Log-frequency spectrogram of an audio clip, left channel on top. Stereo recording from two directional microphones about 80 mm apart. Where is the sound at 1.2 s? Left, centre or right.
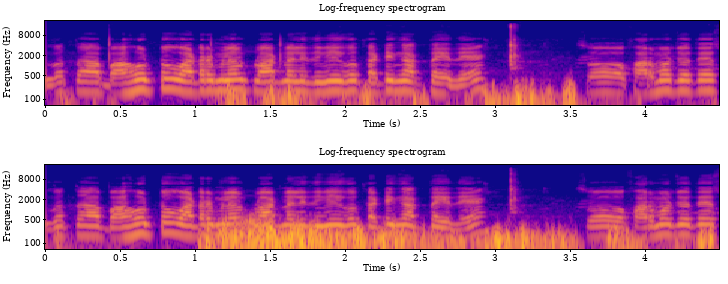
Right.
